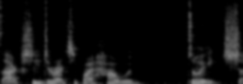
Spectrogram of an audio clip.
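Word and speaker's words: Deutch: actually directed by howard deutsch i think i'm pronouncing that correctly deutsche dutch um and it is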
